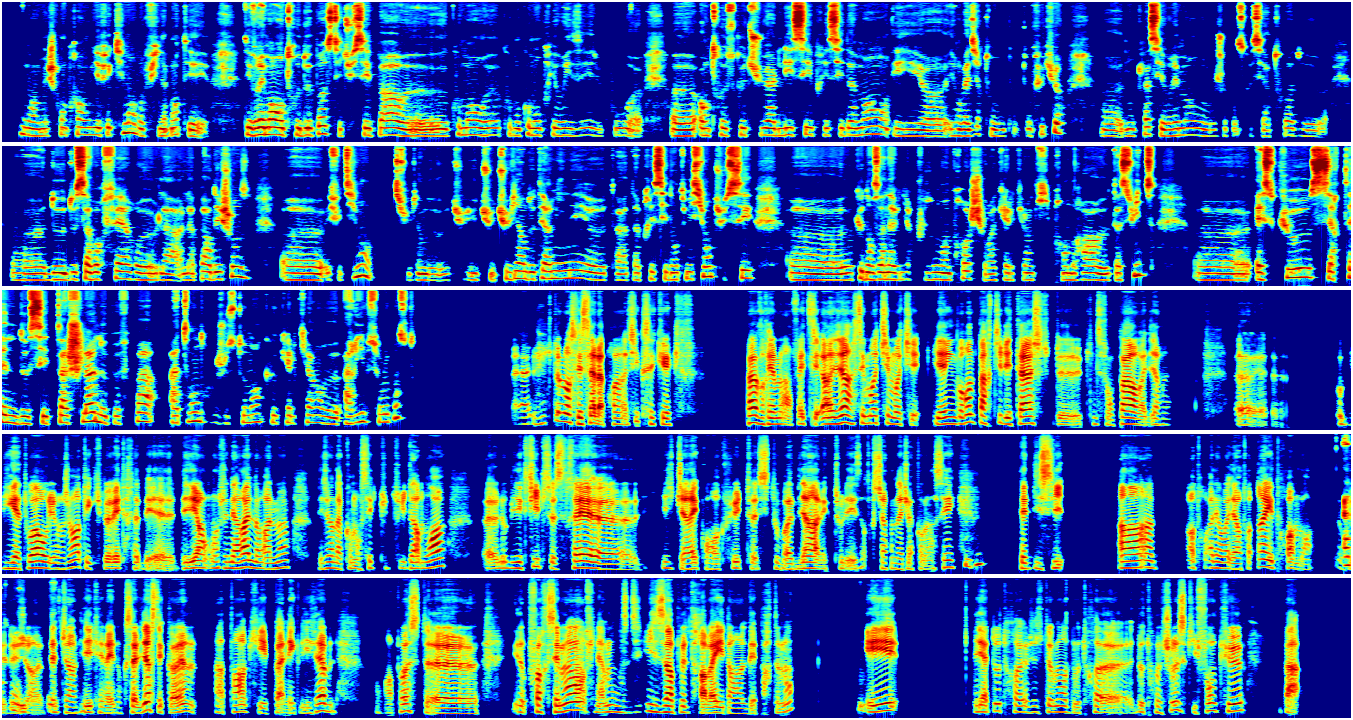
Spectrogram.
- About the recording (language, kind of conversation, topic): French, advice, Comment puis-je gérer l’accumulation de petites tâches distrayantes qui m’empêche d’avancer sur mes priorités ?
- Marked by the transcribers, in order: stressed: "laissé"; stressed: "suite"; stressed: "attendre"; stressed: "arrive"; unintelligible speech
